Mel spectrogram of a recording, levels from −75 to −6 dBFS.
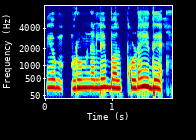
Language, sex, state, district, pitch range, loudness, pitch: Kannada, female, Karnataka, Bidar, 225-240 Hz, -12 LUFS, 235 Hz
